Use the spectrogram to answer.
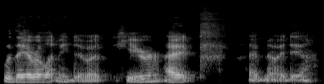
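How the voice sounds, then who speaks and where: A man's voice: medium pitch, fairly even intonation, fairly quick, creaky, fairly bright tone. A man hosting a live painting stream, casually explaining each step as he works and answering questions from chat. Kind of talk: casual livestream painting demo.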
